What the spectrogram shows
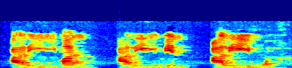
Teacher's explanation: Jadi secara pengucapan itu kita seolah-olah sedang membaca huruf nun, tapi secara tulisan dia tidak ada nunnya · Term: tanwin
